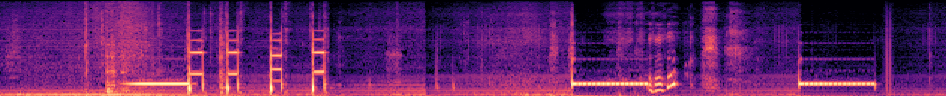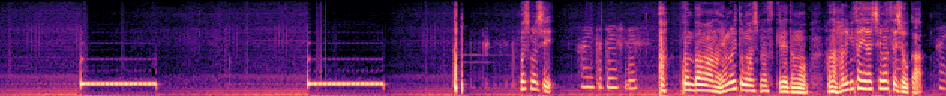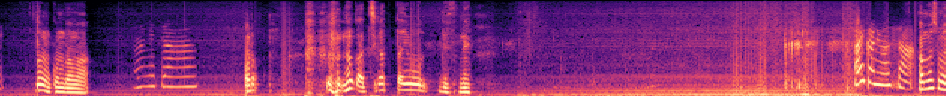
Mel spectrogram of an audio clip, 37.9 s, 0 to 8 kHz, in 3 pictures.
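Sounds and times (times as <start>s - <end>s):
speech: 1.4s - 2.0s, 19.6s - 25.1s, 25.7s - 26.5s, 28.5s - 28.8s, 29.6s - 31.7s, 36.9s - 37.8s
phone dialing tones: 1.8s - 4.4s, 7.6s - 8.3s, 10.6s - 11.7s, 13.7s - 14.8s, 16.7s - 17.8s
phone ringing tones: 7.6s - 8.6s, 10.6s - 11.7s, 13.7s - 14.8s, 16.7s - 17.8s
laughter: 8.1s - 9.6s, 29.2s - 30.0s, 35.6s - 36.5s.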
